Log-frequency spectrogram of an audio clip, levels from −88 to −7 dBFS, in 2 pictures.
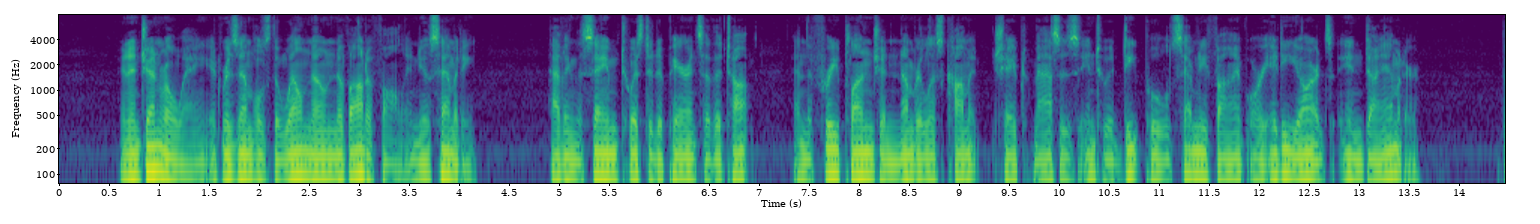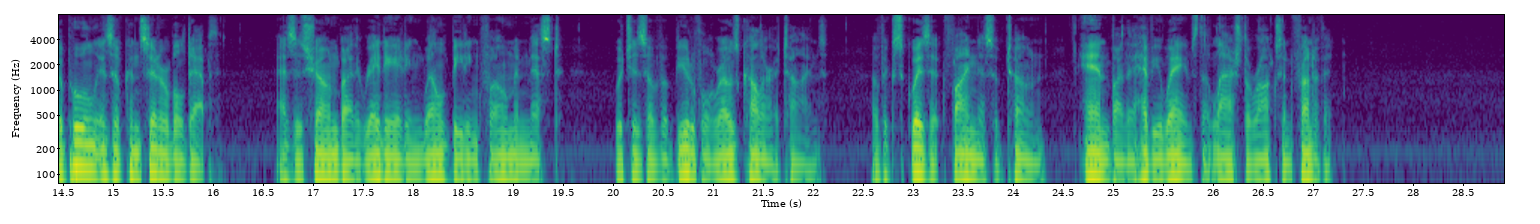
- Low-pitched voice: Yes, very low, 80 Hz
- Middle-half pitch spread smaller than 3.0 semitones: Yes, narrow, 2.6 semitones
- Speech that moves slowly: No, average, 175 wpm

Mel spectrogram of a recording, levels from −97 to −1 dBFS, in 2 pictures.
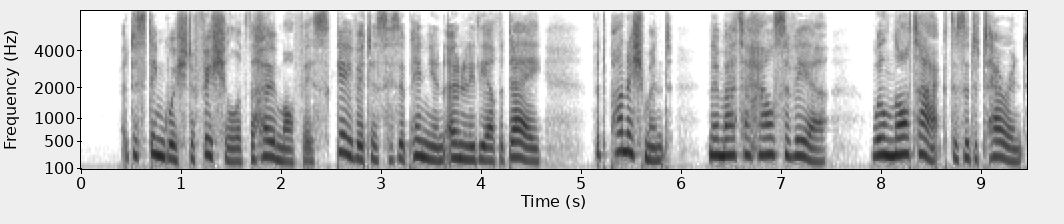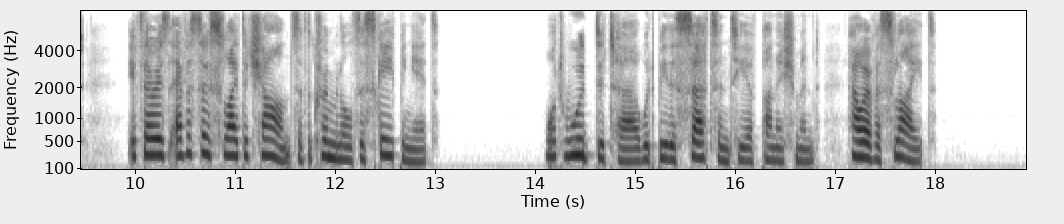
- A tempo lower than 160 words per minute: No, average, 165 wpm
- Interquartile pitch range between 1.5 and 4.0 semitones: No, average, 4.8 semitones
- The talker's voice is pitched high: Yes, high, 235 Hz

